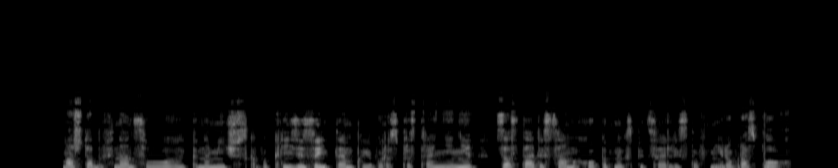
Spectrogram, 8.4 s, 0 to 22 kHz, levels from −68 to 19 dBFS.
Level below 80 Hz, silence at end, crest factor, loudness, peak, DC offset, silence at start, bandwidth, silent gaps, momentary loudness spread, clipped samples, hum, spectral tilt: -70 dBFS; 0.5 s; 22 dB; -28 LUFS; -8 dBFS; under 0.1%; 0.65 s; 9.8 kHz; none; 9 LU; under 0.1%; none; -4.5 dB/octave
